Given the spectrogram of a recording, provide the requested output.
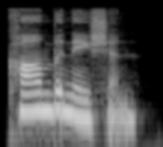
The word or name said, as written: combination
